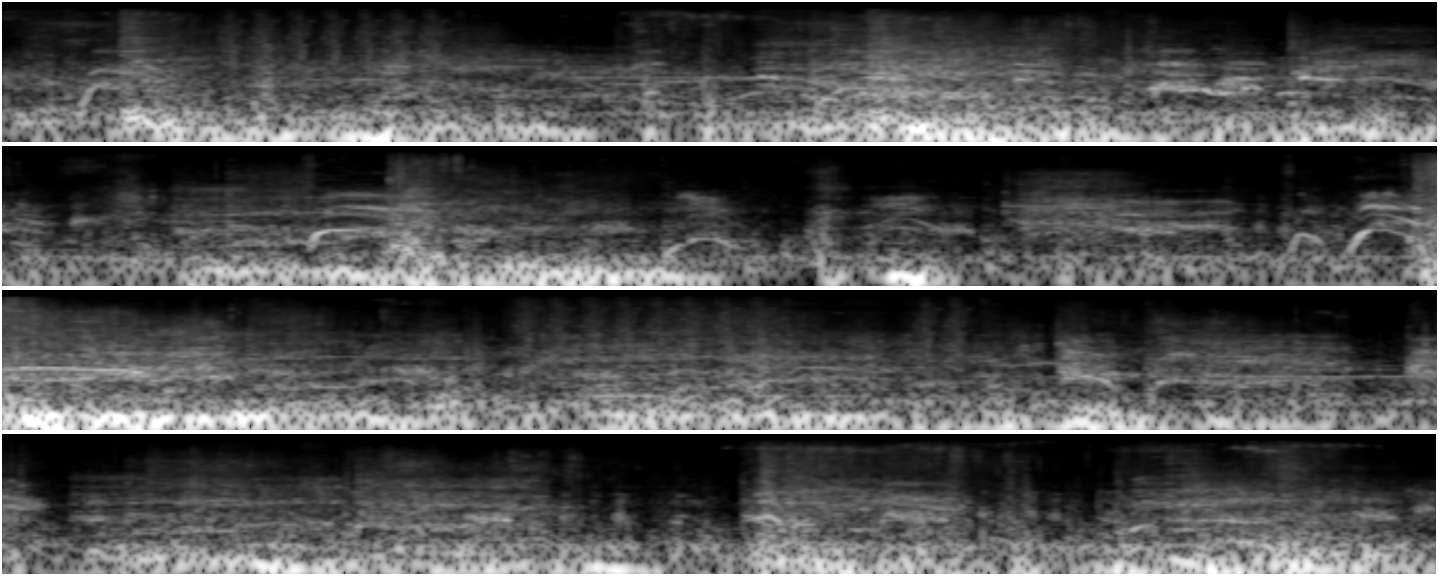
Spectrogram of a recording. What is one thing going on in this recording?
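Blades slash and strike flesh in a fierce fight.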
